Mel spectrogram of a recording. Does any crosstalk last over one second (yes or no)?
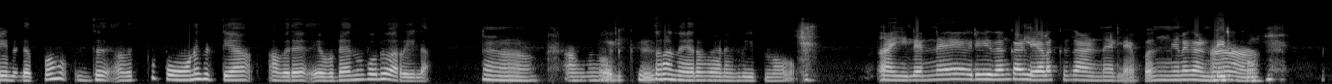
no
